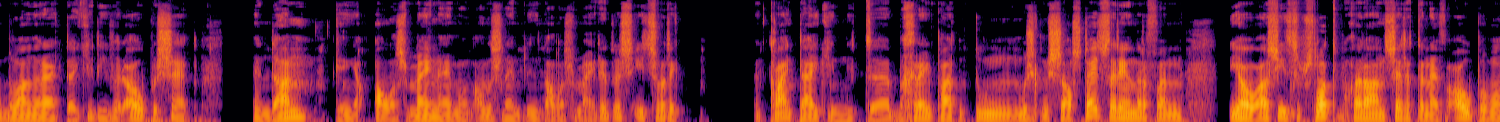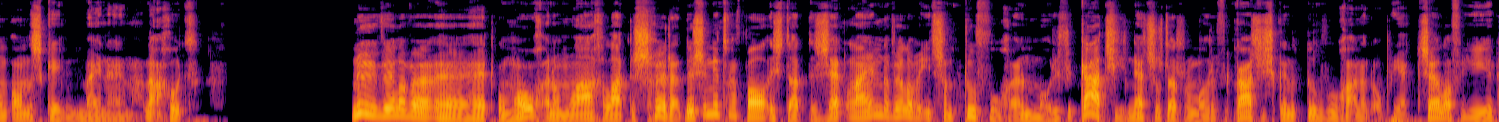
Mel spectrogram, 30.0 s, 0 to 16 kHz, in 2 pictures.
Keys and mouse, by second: 0.4 click, 1.8 click, 3.0-6.2 drag, 9.3 click, 13.5 click, 28.1-29.5 drag.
